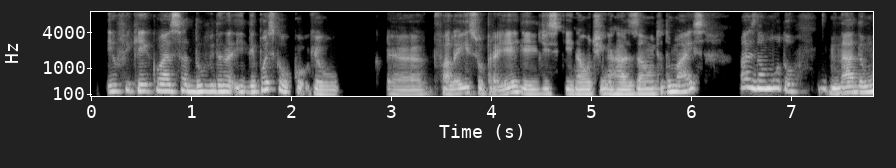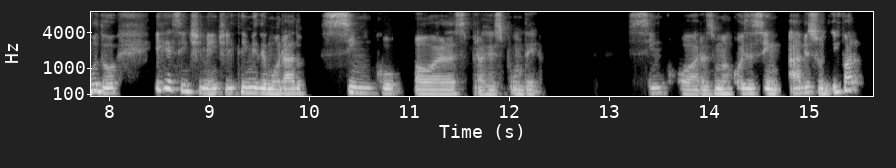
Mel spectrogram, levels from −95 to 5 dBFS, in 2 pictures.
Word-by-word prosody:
eu 170 +1 -1
fiquei 180 0 -2
com 180 +1 -1
essa 180 0 +2
dúvida 165 0 +4
n 160 -1 +2
e - - 0
depois 205 +8 0
que 220 - -3
eu 155 - +1
co - - -6
que 125 - -7
eu, 105 -2 -2 0.5
eh, 100 -1 -5
falei 115 +2 0
isso 135 -3 -1
pra - - -3
ele, 125 +2 +2
ele 110 - +1
disse 115 +1 -1
que, 110 - 0
não, 110 0 +3
tinha 110 0 0
razão 110 +2 +3
e - - 0
tudo 135 +6 +2
mais, 170 +9 +2 0.4
mas 260 -2 +2
não 240 - +6
mudou, 240 -8 +2 0.3
nada 145 +5 +2
mudou, 155 -6 +3 0.4
e - - +1
recentemente 165 - 0
ele 125 - -1
tem 135 +1 0
me 135 - +3
demorado 115 -1 +2
5h 115 -5 -1
pra 95 - -5
responder, 100 +1 -4 0.9
5h, 110 -5 -5
uma 115 -1 +2
coisa 120 +1 +1
assim 120 -2 +1
absurda 125 -1 0
e - - -1
fora 200 +5 0
125 Hz, 185 wpm, -20 LUFS, 110-165 Hz, 0.9 s, não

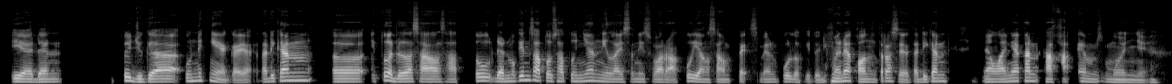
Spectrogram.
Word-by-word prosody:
Iya 135 -2 +4
dan 125 0 +1 0.7
itu 160 -7 +1
juga 135 0 +4
uniknya 165 +1 -3
ya - - -2
Kak 95 - +1
ya, - - -2
tadi 140 +3 0
kan, 185 +1 +5 0.2
eee, 135 0 +3
itu 190 - -4
adalah 140 -3 +3
salah 130 -1 +4
satu 165 +6 -3
dan 140 0 +2
mungkin 200 +7 -1
satu-satunya 155 0 0
nilai 130 -4 -1
seni 125 0 -8
suara 115 -3 0
aku 155 +6 -4
yang 120 -4 0
sampai 110 0 -4
90 120 0 -6
gitu, 105 0 -8
di 110 - -12
mana 155 +2 +3
kontras 130 +2 0
ya, 105 - -1
tadi 110 +5 -3
kan 145 +3 +1 0.4
yang 125 -1 0
lainnya 145 +4 +2
kan 160 0 +4
KKM 130 +1 0
semuanya. 110 -3 -6
135 Hz, 190 wpm, -22 LUFS, 120-150 Hz, 0.7 s, kan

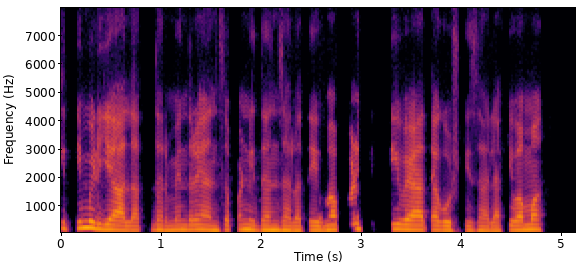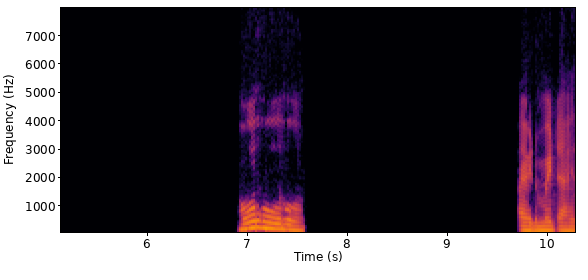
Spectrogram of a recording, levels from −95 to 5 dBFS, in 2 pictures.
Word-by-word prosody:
किती 210 +2 -4
मीडिया 180 -8 +5
आला 145 -1 0 0.2
धर्मेंद्र 160 +1 -1
यांचं 165 -2 -1
पण 165 +1 0
निधन 155 -1 +2
झालं, 145 -2 0
तेव्हा 150 +2 +1
पण 185 +1 -1
किती 180 0 -6
वेळा 165 -2 +4
त्या 160 0 -1
गोष्टी 145 0 -2
झाल्या 135 -1 -3
किंवा 155 -1 +1
मग 170 +2 +2 2.1
हो, 200 +5 +3
हो, 205 -4 +3
हो. 155 -5 -2 2.2
ॲडमिट 145 0 -1
आहे. 135 -1 -2
160 Hz, 130 wpm, -24 LUFS, 145-175 Hz, 2.2 s, मीडिया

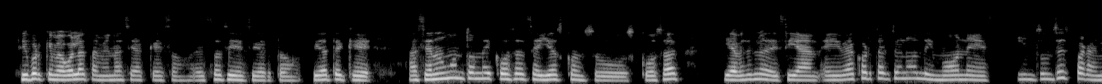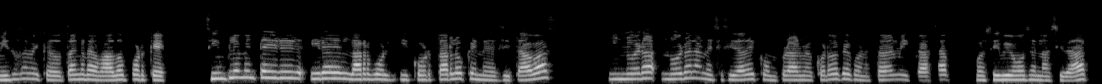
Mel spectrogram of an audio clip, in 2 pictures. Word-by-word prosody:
Sí, 225 - +5
porque 240 -1 +5
mi 220 - +5
abuela 220 +3 +6
también 205 -2 -1
hacía 205 -1 -2
queso, 195 -1 -6 0.2
eso 195 +4 -1
sí 215 0 +4
es 200 -3 +1
cierto. 185 -1 -3
Fíjate 215 +1 +3
que 195 -2 +3 0.4
hacían 210 +3 +5
un 265 +3 +6
montón 280 -2 +2
de 265 -1 +3
cosas 245 -2 +3
ellos 220 -1 +4
con 215 -3 -1
sus 185 -2 -3
cosas 235 +5 +2 0.4
y 215 - +3
a 205 - +7
veces 215 +3 +1
me 240 -1 +3
decían: 200 -1 +1
"Ey, 205 0 0
ve 225 - +1
a 240 - +2
cortarte 275 0 -1
unos 275 0 -2
limones". 215 -4 0 0.2
Y 235 - -5
entonces, 250 +5 -2
para 250 -7 0
mí 205 0 +1
eso 235 +3 -5
se 260 +1 -7
me 250 - -4
quedó 200 -2 -3
tan 225 +4 -1
grabado 215 -1 +1
porque 210 -2 -1 0.4
simplemente 305 +3 +1
ir 295 -1 0
ir 295 -2 0
ir 260 +1 +1
al 270 -3 +2
árbol 230 -2 +1
y 215 -2 -6
cortar 220 +2 -2
lo 260 +1 0
que 260 -1 -3
necesitabas, 210 +8 0 0.5
y 245 0 -4
no 245 +1 0
era 280 +2 0
no 245 0 -3
era 285 +3 -2
la 290 - -5
necesidad 215 -3 -4
de 240 - -3
comprar. 205 -2 -4
Me 200 - -6
acuerdo 215 +5 -5
que 245 0 -2
cuando 205 -4 -8
estaba 205 +3 -5
en 220 - -8
mi 215 -2 -9
casa, 190 +3 -4 0.2
pues 205 -1 -5
sí 215 -1 0
vivimos 210 0 +1
en 205 -2 -2
la 190 - -5
ciudad, 185 +5 -1
220 Hz, 210 wpm, -20 LUFS, 205-245 Hz, 0.5 s, a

